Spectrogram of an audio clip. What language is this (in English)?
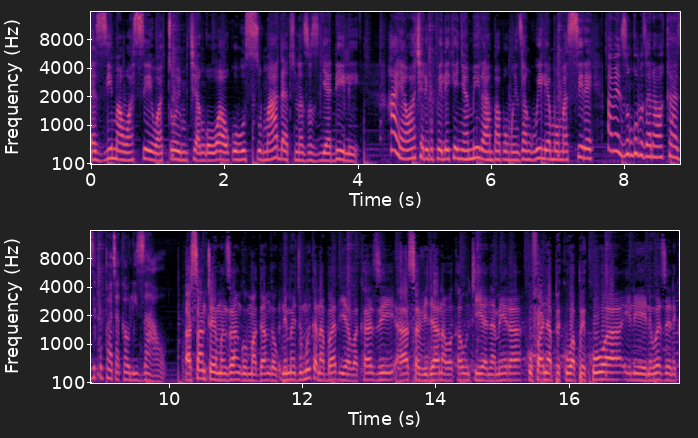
Swahili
